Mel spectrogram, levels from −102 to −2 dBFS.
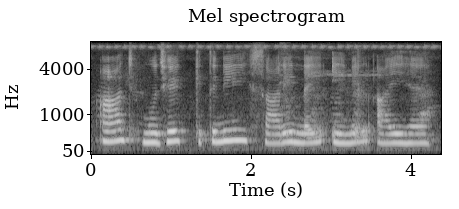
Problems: constant background noise, background conversations at intervals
